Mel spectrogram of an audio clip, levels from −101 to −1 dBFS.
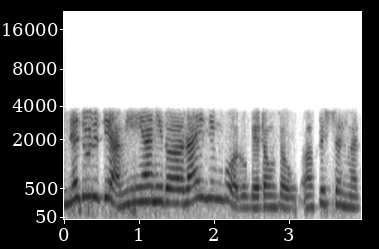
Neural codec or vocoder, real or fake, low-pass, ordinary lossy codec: vocoder, 44.1 kHz, 128 mel bands, Pupu-Vocoder; fake; 3.6 kHz; Opus, 24 kbps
